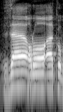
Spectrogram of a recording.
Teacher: jangan kita terpengaruh dengan zal yang lembut, kita ra pun lembut juga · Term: ra tebal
